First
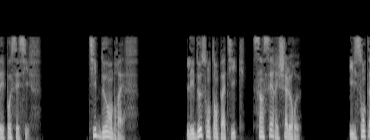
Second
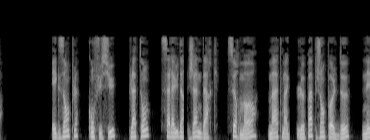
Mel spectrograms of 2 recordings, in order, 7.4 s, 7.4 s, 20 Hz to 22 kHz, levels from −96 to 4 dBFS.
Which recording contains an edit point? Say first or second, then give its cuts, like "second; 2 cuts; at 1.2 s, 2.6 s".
second; 3 cuts; at 3.7 s, 4.8 s, 5.8 s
